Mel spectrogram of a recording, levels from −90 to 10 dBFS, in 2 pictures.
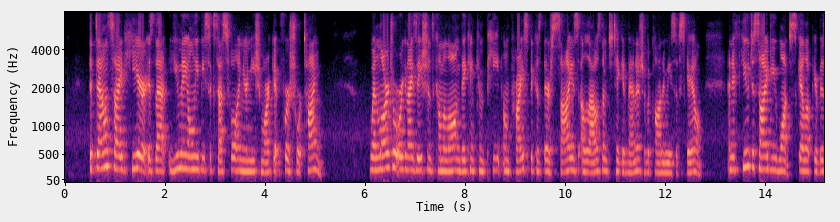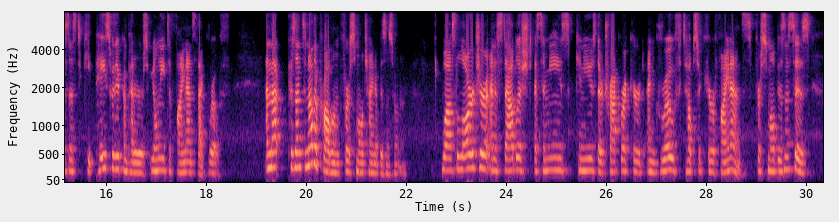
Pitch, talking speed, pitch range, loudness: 205 Hz, 185 wpm, 190-220 Hz, -14 LUFS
